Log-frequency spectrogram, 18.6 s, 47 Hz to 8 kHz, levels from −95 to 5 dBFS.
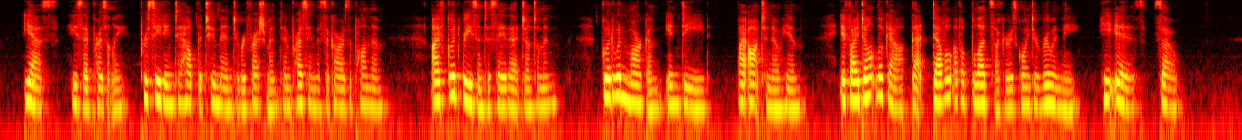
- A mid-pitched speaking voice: Yes, medium, 165 Hz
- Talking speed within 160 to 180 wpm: Yes, average, 165 wpm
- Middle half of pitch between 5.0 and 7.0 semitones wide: No, average, 3.1 semitones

